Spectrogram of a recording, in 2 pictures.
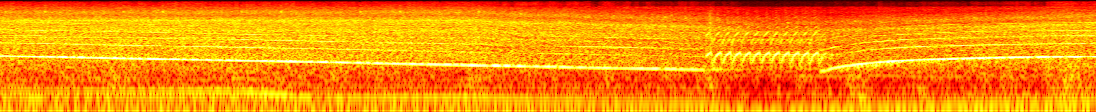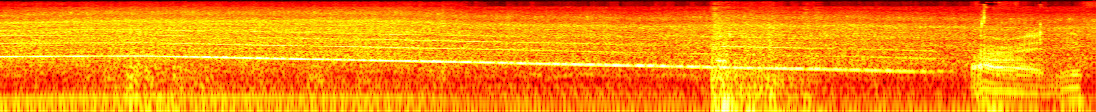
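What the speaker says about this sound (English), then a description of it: "they've heard the siren enough" A police siren in GTA V Online wails in long rising and falling sweeps, loud and steady, with a brief burst of yelp partway through.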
